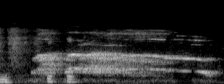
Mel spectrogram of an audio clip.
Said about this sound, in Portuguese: Caramba. O Galo curtiu. Ué, tá com o Galo aí, né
